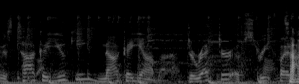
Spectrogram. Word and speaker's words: Takayuki Nakayama: Okay, okay with the pronunciation, Lil Wayne. My name is Takayuki Nakayama, director of Street Fighter 6.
